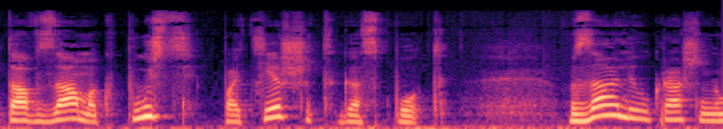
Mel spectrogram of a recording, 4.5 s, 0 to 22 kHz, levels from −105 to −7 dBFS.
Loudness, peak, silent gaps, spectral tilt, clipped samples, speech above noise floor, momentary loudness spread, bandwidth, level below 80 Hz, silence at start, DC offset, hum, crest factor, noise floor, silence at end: -23 LUFS; -6 dBFS; none; -6 dB/octave; under 0.1%; 21 dB; 12 LU; 16 kHz; -52 dBFS; 0.05 s; under 0.1%; none; 16 dB; -43 dBFS; 0 s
